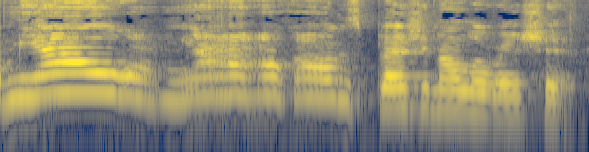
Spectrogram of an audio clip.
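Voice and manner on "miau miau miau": high, drawn-out meowing; yowling kitten. Acted. Storyteller as the kitten still screaming, high wails. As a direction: keep wailing like a silly drowning kitten. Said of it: "seguía gritando como pendejo".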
